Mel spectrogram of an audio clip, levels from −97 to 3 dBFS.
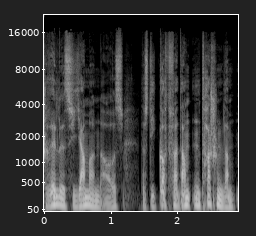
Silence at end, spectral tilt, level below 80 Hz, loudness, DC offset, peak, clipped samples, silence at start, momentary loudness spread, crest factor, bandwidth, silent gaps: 0.05 s; -5 dB/octave; -42 dBFS; -26 LUFS; under 0.1%; -6 dBFS; under 0.1%; 0 s; 9 LU; 20 dB; 16.5 kHz; none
